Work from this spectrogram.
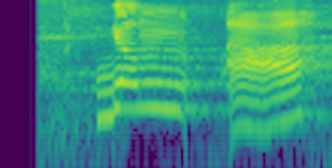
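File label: "baby", Mandarin Chinese, female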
